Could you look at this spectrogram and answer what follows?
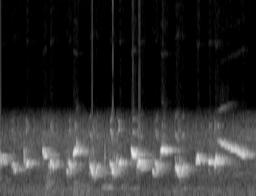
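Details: Yellow-vented bulbul singing energetically, meant for provoking and tutoring caged birds: quick chains of bright, slurred chirping notes, about four per second, with a rising whistled sweep at the end.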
